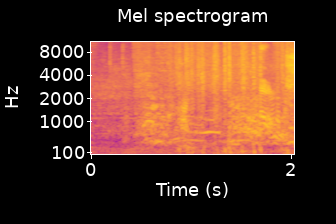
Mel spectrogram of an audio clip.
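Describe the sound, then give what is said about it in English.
Attacking mutant dogs, among them a pointer, bark and yelp in a frantic, overlapping burst, with whimpering cries mixed in, all over a steady background din and a voice talking. “The foremost of the dogs was on Corbin now.”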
